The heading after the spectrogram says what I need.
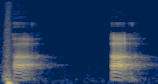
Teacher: Oftentimes, of turns into a sound like a.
